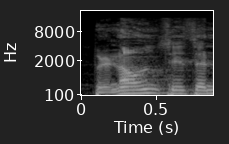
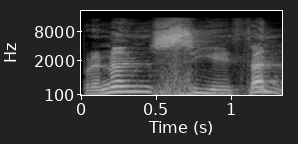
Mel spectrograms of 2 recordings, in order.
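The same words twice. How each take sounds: First: "प्रोनाउंसिएशन" with an "ow" in the second syllable; casual "प्रोनाउंसिएशन" with "नाउन" for "नन"; wrong pronunciation. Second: Slow "प्रोनंसिएशन" with "नन", never "नाउन"; firm, drawn-out "प्रोनंसिएशन" with a hissed "सि"; correct pronunciation. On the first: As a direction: say "प्रोनाउंसिएशन" like "pronounce", as the mistake. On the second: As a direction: separate the syllables of "प्रोनंसिएशन", hard on s. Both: Shown as a demonstration. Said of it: "प्रोनाउंसिएशन नहीं".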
